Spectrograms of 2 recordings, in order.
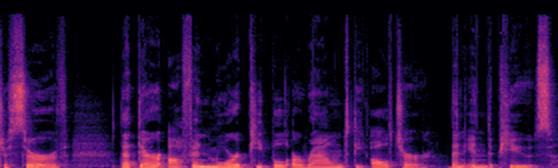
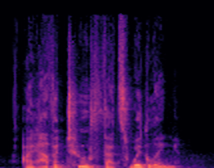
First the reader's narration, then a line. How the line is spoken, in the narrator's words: whispered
